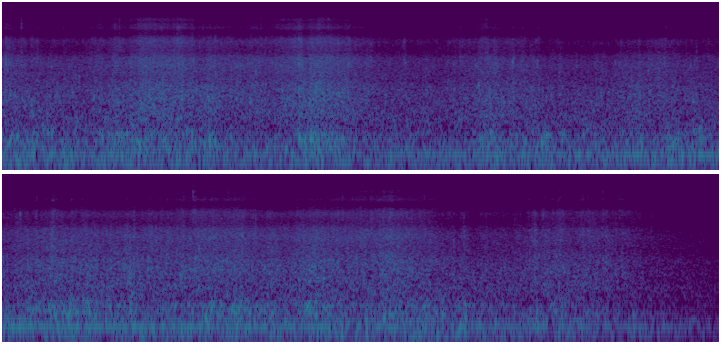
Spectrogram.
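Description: Water splashes against rocks.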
